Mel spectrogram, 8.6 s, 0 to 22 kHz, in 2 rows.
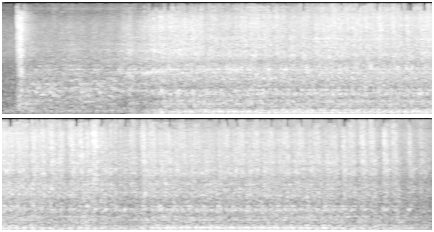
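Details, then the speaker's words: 1972 Mercury Montego MX, with the carburetor spraying gas: a long crank, then a stumbling, surging run with no steady idle. The owner suspects the accelerator pump isn't working and plans to pull the carb. Hard starting, rough running. "Yeah, we're gonna have to pull that carb off and pull that carburetor off of there, see what's going on with it. I don't think the accelerator pump's working."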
